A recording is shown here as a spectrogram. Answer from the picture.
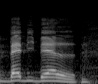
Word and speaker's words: Babybel: For me, it's always been a Babybel. It's never been a Babybel. You know, it's always been I've always pronounced it like you would pronounce it in French, but obviously the name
